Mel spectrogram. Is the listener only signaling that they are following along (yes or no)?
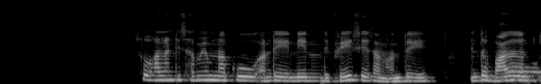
no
